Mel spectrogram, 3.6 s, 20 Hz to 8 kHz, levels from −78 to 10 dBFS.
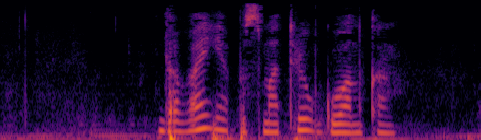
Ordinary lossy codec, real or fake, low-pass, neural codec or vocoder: MP3, 32 kbps; fake; 7.2 kHz; codec, 16 kHz, 2 kbps, X-Codec, WavLM features, trained on Multilingual LibriSpeech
